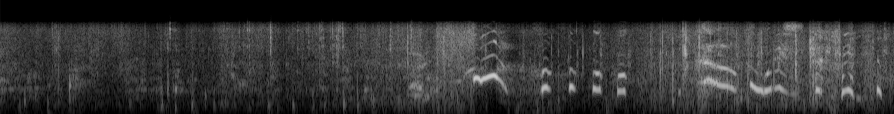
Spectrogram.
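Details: Kuvasz at play, making a series of short whining, yelping calls with wavering, bending pitch, several in quick succession in the second half, over background rustling and scuffling.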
